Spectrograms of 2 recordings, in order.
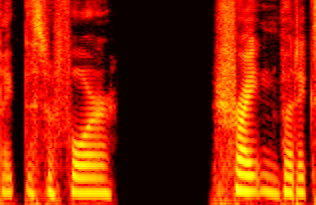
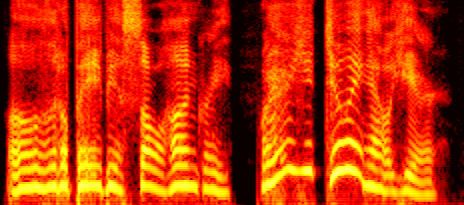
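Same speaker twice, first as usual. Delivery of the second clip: higher, fond coo; baby talk; 5 semitones higher, 3 dB louder than usual. Acted. Killer coos over the hungry kitten, high and fond.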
